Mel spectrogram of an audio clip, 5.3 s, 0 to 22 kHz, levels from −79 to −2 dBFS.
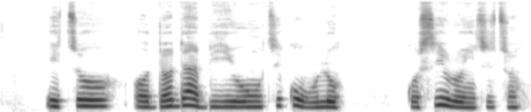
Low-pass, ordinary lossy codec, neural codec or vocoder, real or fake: none; none; none; real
